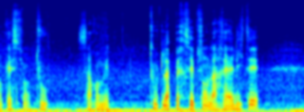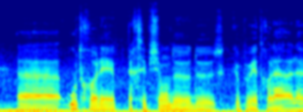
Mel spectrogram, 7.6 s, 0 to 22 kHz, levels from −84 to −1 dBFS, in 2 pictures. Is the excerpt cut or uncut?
uncut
